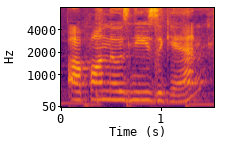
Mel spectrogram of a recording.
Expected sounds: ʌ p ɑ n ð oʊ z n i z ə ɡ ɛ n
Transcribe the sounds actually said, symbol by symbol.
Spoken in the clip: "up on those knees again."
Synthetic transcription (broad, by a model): ʌ p n ð oʊ z n i z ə ɡ ɛ n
